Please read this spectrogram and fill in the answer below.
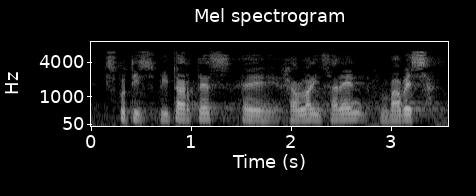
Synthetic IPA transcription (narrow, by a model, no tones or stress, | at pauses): eskut̪izbit̪aɾt̪e̞sʝawlaɾisaɾe̞mbaβe̞sḁ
